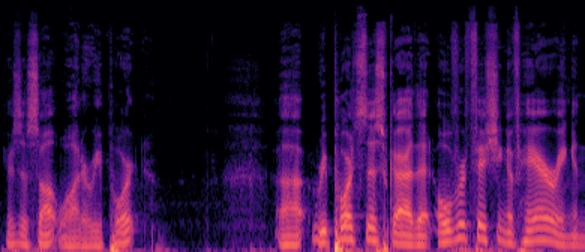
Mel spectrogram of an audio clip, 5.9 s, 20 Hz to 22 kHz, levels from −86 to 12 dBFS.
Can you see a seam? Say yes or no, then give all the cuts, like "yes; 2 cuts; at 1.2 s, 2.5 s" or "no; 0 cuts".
yes; 1 cut; at 3.9 s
